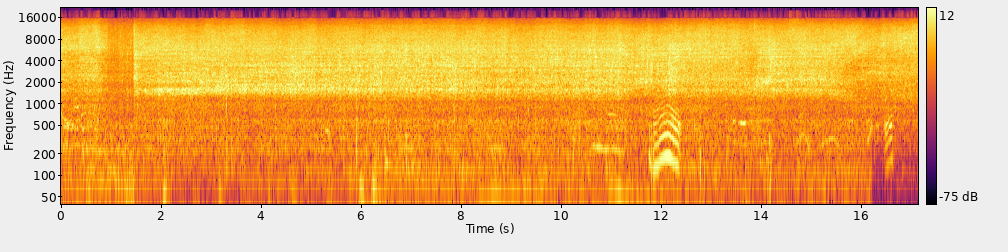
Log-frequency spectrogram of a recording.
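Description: Meat searing in a cast iron pan, the fatty sides pressed down to seal, giving a loud, constant hiss and sizzle throughout, with a brief voice-like tone partway through.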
